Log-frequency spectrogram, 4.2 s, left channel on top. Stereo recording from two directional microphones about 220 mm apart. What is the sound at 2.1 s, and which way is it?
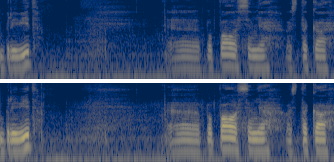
Speech, 10° left (ahead or behind).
